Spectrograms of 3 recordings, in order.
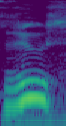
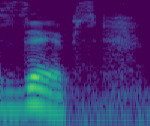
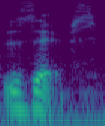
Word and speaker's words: Zeus: Zeus, her father, who's pronounced Zeus in America, but in Greek is Zeus. The U is actually like a V, so Zeus.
